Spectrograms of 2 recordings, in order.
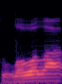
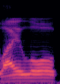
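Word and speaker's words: Lalor: station in Mel is Laya on the M line you might have also heard it pronounced laa or Lor but I'm going to pronounce it Laya so you going to have to deal with it it's a struggle to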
